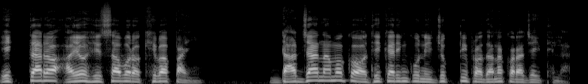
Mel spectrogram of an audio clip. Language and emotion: Odia, neutral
